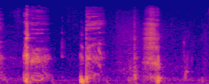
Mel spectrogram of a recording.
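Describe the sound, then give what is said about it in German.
A person gives three hollow coughs, fairly faint and spaced about half a second apart. Each is a short, breathy burst that dies away quickly. “Ich huste hohl.”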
